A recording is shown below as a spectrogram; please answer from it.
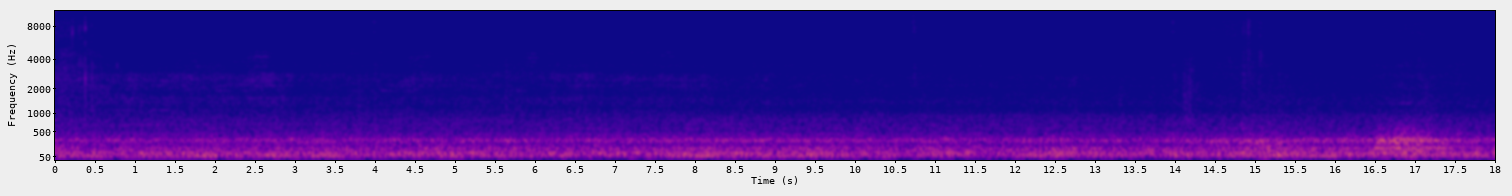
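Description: Running noise heard inside a moving passenger train carriage: a steady low rumble from the wheels on the track with a constant low hum, swelling slightly near the end.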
